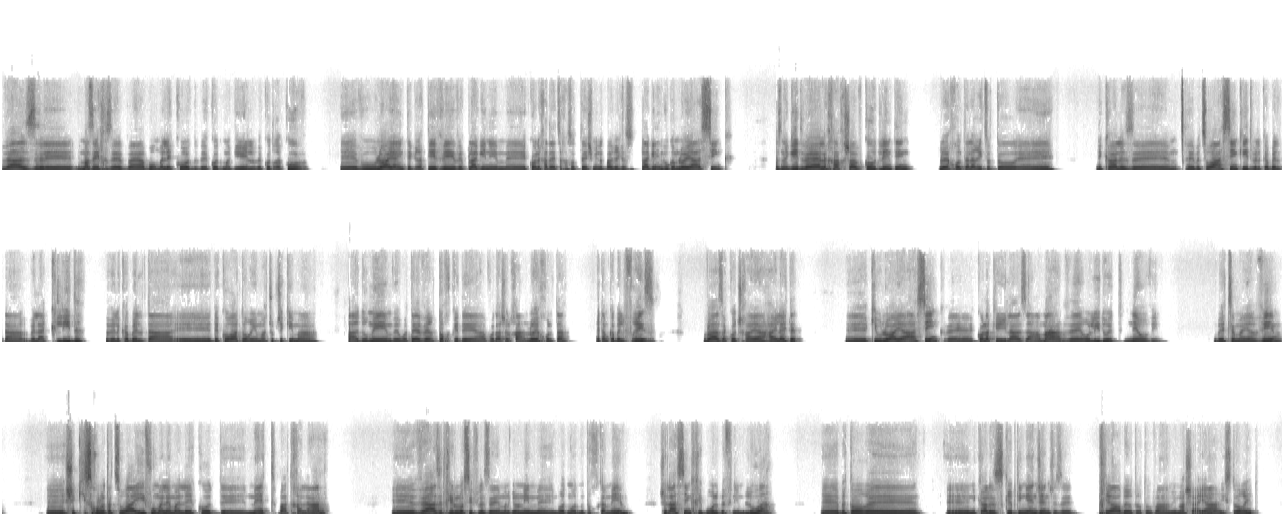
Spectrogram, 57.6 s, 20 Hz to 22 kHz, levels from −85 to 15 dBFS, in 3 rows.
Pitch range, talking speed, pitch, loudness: 100-120 Hz, 125 wpm, 110 Hz, -16 LUFS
